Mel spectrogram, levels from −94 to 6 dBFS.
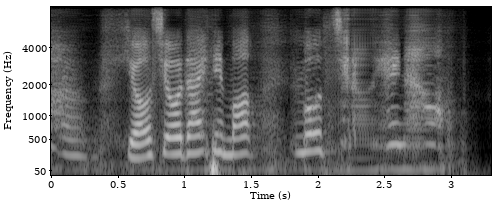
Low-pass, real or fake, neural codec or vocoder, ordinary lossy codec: none; fake; codec, 16 kHz, about 1 kbps, DyCAST, with the encoder's durations; none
